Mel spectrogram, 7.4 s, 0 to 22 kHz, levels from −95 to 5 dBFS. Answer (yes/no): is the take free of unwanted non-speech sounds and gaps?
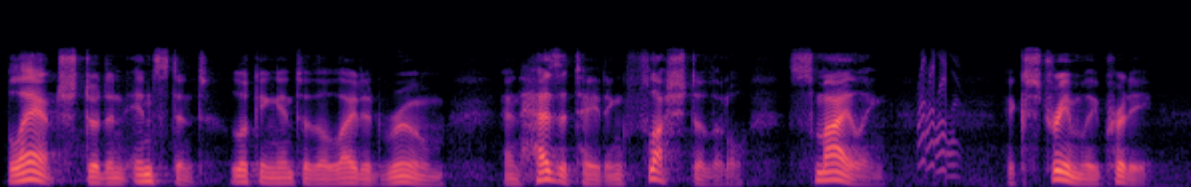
no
